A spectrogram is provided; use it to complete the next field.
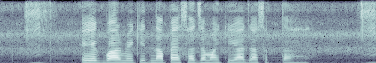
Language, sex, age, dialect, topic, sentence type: Hindi, female, 18-24, Awadhi Bundeli, banking, question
